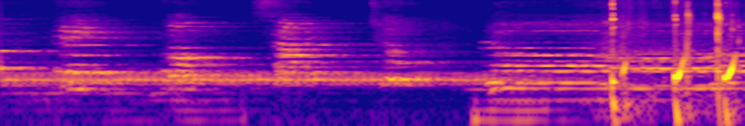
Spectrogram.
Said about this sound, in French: Tu vas faire avec ta bouche ça Bah non c'est la goutte d'eau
